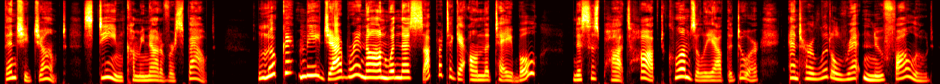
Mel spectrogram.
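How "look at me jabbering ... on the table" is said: high, loud, fussing teapot voice; flustered housekeeper. Acted. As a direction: fuss at yourself in a raised motherly voice. Flustered housekeeper chides herself.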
